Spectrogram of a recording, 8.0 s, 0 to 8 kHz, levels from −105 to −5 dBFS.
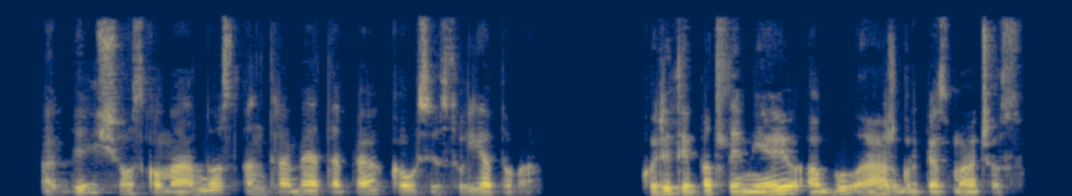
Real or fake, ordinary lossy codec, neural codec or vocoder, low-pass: real; MP3, 64 kbps; none; 7.2 kHz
